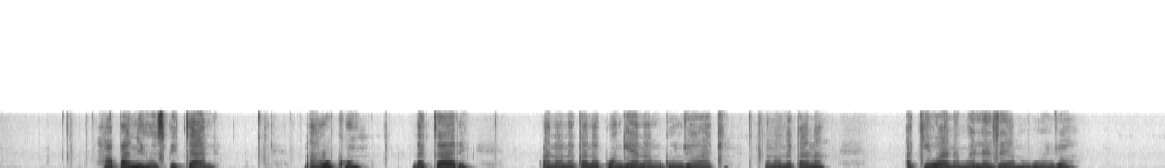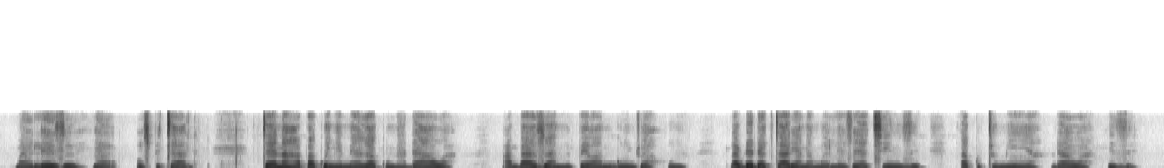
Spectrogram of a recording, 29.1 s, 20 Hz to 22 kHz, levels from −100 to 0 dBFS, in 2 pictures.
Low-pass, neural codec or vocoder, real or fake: 7.2 kHz; none; real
